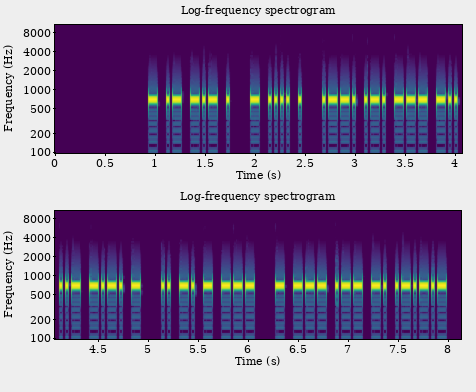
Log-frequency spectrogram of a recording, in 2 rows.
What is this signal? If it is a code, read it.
Morse code, heard as a keyed tone, about 40 wpm, 700 Hz. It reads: TAKE THE PRODUCT INTO TOWN.
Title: Sentences from Top 1000 Words - Review Part 2 - 40wpm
